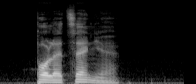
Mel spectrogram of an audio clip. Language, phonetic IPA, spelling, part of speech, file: Polish, [ˌpɔlɛˈt͡sɛ̃ɲɛ], polecenie, noun, Pl-polecenie.ogg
